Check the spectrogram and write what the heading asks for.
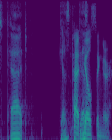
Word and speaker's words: Gelsinger: You know, I watched, how do you say the CEO of VMware's name correctly? It's Pat Gelsinger. Gelsinger. No, I was about to say it wrong.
